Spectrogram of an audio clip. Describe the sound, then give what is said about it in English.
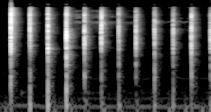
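Slow, steady clapping for interpreters, about a dozen sharp, crisp claps in an even rhythm, like a single person applauding alone with no voices. “So actually, no, the applause is only for interpreters.”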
